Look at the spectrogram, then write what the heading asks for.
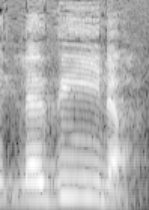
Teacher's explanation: زال کے لیے ذرا زبان کو باہر نکال لیجئے تھوڑا سا تاکہ زال بہتر طور پہ آپ ادا کر سکیں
